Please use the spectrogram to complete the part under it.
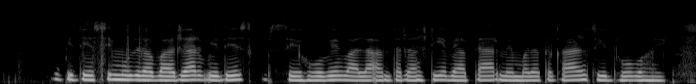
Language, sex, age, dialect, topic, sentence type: Magahi, female, 25-30, Central/Standard, banking, statement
